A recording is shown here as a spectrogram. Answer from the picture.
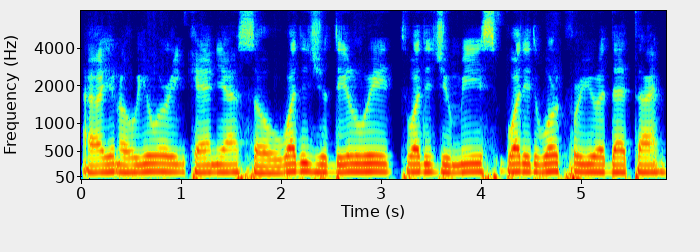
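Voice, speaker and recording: A man's medium-pitched voice with a Slovenian accent, moderate pace, flat monotone intonation and hardly any pauses. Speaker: talk show host. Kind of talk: interview. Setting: online stream.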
